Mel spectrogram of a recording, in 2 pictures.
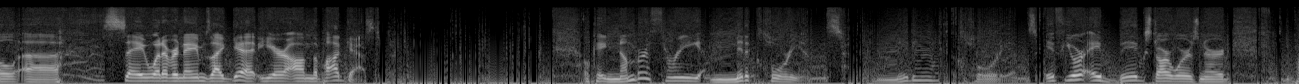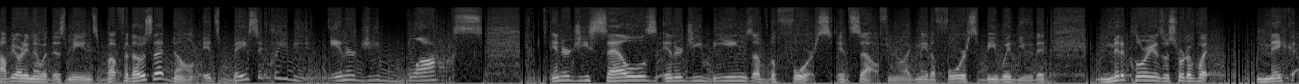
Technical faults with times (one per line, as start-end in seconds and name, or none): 0.00-25.98 low bit depth without dither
